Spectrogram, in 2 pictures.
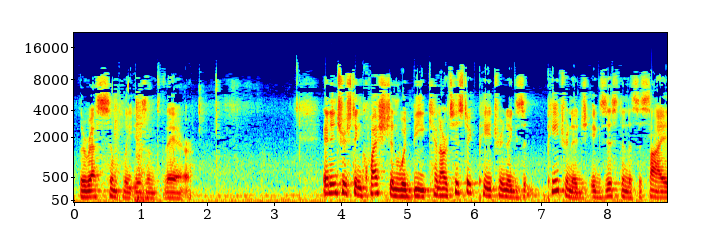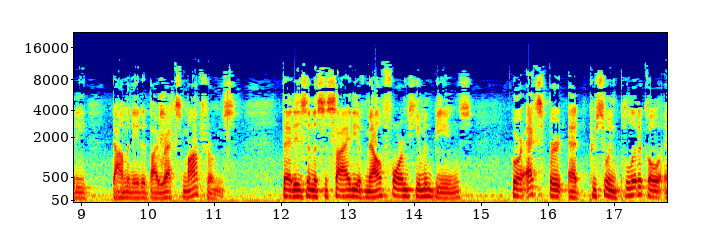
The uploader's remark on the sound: gave a lecture as part of the Beato Fra Angelico Fine Arts Series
